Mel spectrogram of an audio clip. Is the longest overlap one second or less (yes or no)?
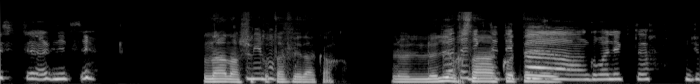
no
